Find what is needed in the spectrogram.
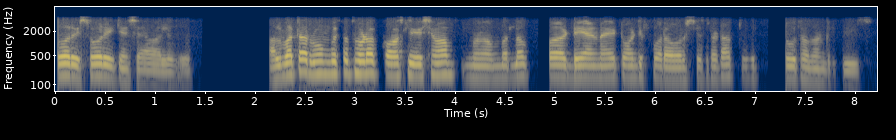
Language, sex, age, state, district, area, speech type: Kashmiri, male, 18-30, Jammu and Kashmir, Ganderbal, rural, conversation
